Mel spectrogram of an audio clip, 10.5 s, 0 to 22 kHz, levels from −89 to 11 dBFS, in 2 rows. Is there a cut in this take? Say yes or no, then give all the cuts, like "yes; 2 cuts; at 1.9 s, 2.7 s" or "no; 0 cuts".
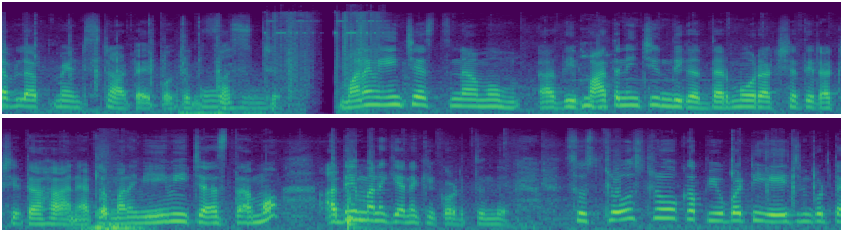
yes; 2 cuts; at 1.9 s, 8.5 s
